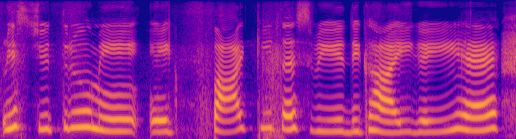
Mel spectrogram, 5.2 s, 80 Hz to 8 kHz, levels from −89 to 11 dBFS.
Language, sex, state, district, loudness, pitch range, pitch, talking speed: Hindi, female, Jharkhand, Ranchi, -16 LUFS, 245-315 Hz, 280 Hz, 115 wpm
